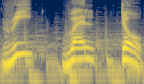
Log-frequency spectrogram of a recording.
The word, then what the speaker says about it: Revuelto: the name Lamborghini Roberto re well dough that's how it is pronounced and in Spanish riverto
